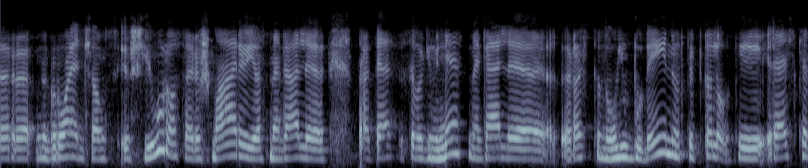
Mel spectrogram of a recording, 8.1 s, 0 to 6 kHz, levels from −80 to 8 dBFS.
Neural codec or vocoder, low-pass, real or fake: codec, 44.1 kHz, 3.4 kbps, Pupu-Codec; 5.4 kHz; fake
